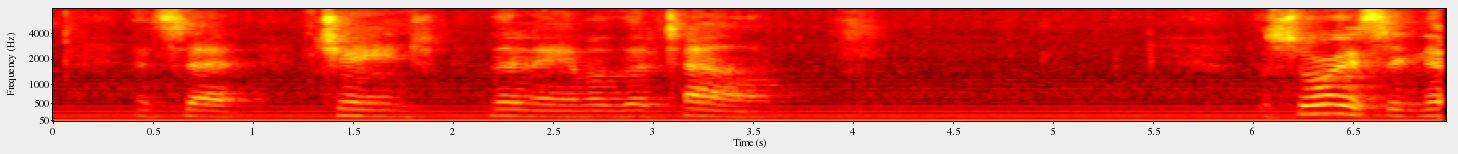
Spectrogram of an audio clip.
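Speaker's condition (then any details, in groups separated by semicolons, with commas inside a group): ALS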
